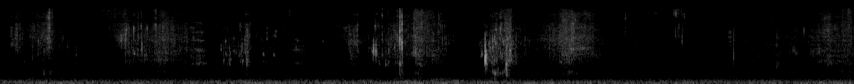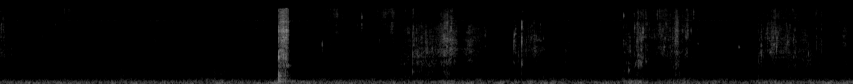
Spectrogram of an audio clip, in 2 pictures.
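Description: A hoe scrapes and squelches through wet mud.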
